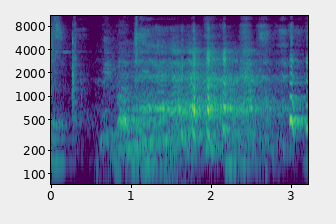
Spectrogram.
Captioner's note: laughter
